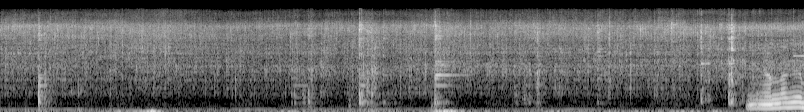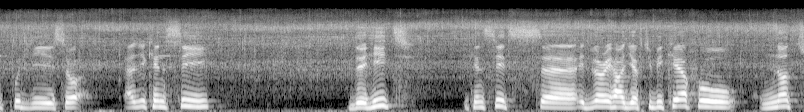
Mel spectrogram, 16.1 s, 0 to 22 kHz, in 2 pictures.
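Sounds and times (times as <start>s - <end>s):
meat sizzling in butter and oil: 0.0s - 16.0s
metal tongs clicking on pan: 0.3s - 0.8s, 2.9s - 7.5s.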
